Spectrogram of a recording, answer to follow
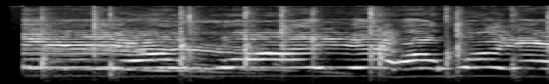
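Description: A high-pitched voice holds a long note that slowly falls, over a rapid, irregular clatter of sharp clicks.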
